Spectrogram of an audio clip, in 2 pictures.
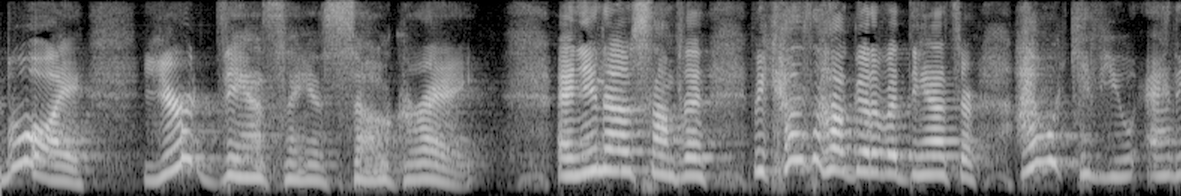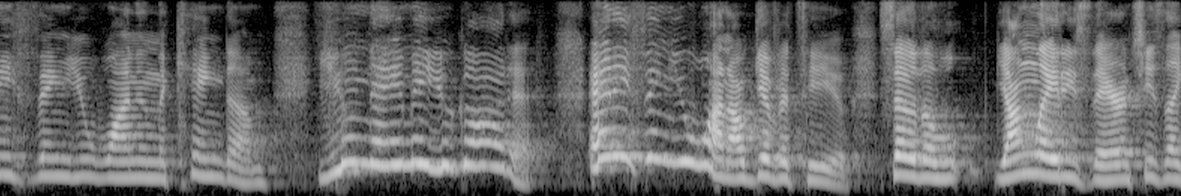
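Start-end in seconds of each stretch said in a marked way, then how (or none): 0.0-13.5 put-on drunk voice. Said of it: "He's drunk".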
